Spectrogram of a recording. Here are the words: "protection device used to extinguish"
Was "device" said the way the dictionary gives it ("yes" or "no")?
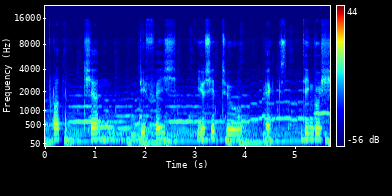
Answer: no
